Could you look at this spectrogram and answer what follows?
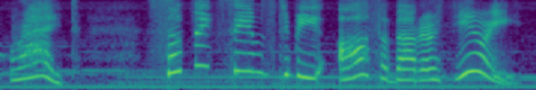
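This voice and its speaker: A woman voicing a tiny, excitable floating girl companion who talks about herself in the third person. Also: very high voice, normal speed, heavily acted. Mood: thoughtful. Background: game music.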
